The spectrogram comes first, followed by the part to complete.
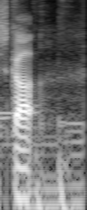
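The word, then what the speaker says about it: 鹿: So shika, kore shika. But when it's shika, like deer, I feel like there's a little bit more emphasis on the e, because it's a thing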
